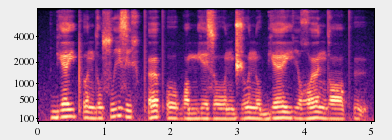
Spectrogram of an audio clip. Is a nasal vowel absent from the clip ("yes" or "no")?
yes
